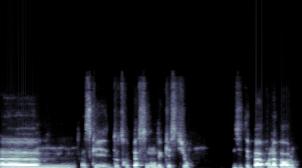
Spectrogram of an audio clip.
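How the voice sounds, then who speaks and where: A man's voice: sits low, steady tone, normal speed. A man moderating an online panel, politely taking questions and thanking speakers. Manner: polite, hesitant.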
